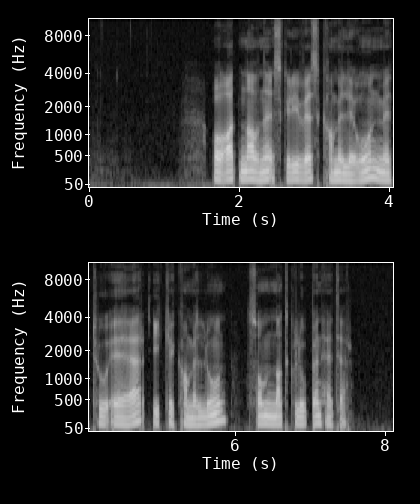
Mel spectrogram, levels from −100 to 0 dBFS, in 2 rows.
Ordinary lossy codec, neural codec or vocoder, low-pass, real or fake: none; none; none; real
